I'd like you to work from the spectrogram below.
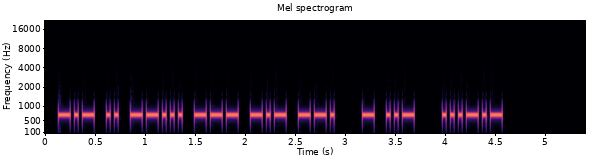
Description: Morse code, heard as a keyed tone, about 30 wpm, 700 Hz. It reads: KI7OKG TU <SK>
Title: K1USN SST QSO Practice 30wpm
